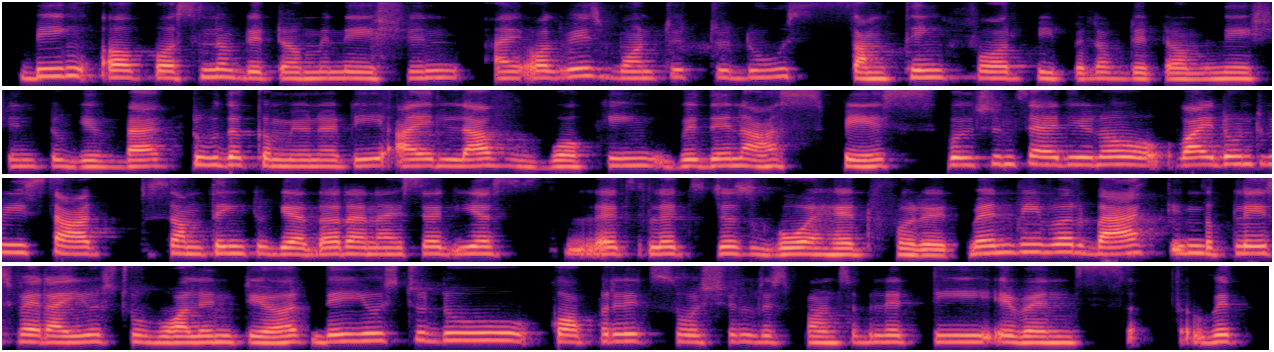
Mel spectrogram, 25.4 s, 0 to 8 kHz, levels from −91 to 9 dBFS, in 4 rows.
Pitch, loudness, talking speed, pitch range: 200 Hz, -17 LUFS, 165 wpm, 185-215 Hz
